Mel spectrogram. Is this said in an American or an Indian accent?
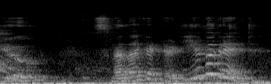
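Indian. It is said in an Indian accent. It comes across as a compliment.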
